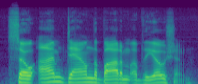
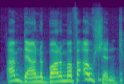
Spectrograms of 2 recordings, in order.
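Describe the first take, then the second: First: It is said in his own plain accent. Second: It is said in a put-on British accent.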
